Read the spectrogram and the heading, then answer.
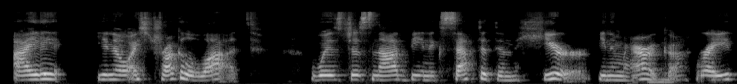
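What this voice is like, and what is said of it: Non-native English accent. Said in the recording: “don't have any English ... because my accent, right? ... my English is not perfect still, and my accent is still there”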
